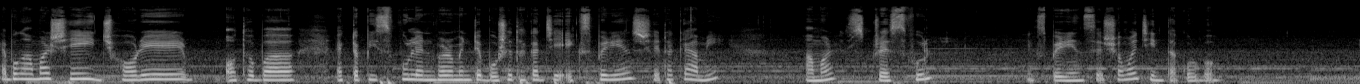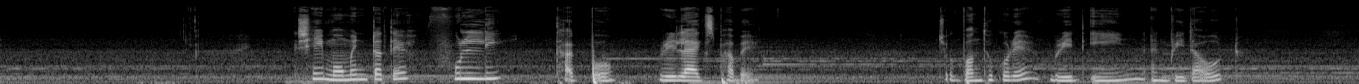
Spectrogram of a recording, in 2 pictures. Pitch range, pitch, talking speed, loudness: 195-245 Hz, 210 Hz, 75 wpm, -21 LUFS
